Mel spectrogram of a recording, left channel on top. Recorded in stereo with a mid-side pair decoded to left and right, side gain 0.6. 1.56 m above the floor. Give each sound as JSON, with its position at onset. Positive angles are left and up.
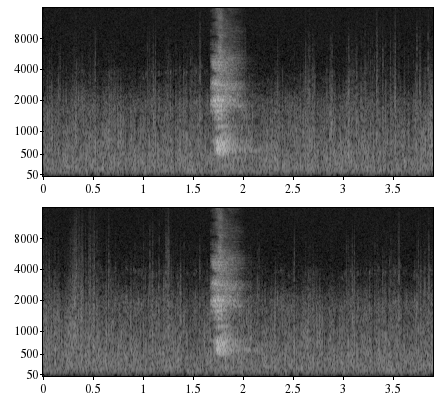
{"t": 1.7, "sound": "a sneeze", "azimuth_deg": 5, "distance_m": 0.9}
